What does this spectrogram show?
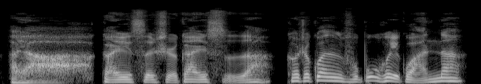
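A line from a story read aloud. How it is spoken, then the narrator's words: Indignant, sighing. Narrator (Chinese): 酒客们群情激愤，也有酒客摇头叹息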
